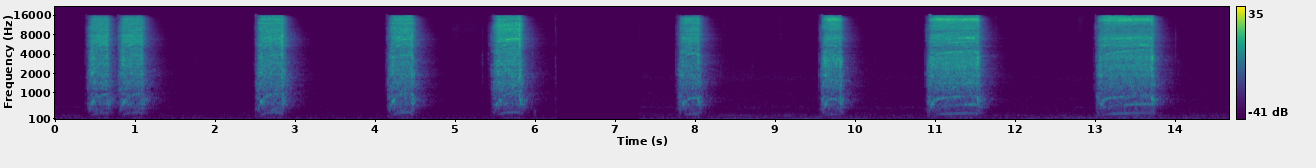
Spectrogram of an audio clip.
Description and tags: Hitachi DS12DVF3 power screwdriver. Driving fordward and backwards. Shoert drives. Recorded with Zoom H4 handy recorder.
electric, power-tool, skrewdriver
